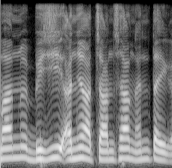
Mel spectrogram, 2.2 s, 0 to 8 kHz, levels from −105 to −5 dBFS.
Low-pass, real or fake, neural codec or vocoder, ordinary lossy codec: 7.2 kHz; real; none; none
